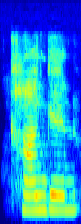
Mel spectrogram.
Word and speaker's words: Kangen: this water i know kangen is actually how we pronounce it thank you for that a-a-n-g-e-n so it's like kite apple nice girl excited nice kangen water it's a japanese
